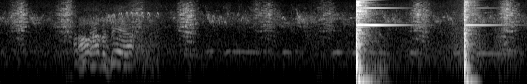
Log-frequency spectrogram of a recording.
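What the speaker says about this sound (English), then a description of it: "Now take the hammer and try hitting it a few times." Two sharp metallic clangs ring out as a hammer strikes a sword on an anvil in Kingdom Come: Deliverance, each blow leaving a ringing tone, with birdsong chirping faintly throughout.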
